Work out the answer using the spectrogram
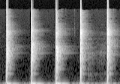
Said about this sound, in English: A tweet? That ain't enough. Let me give you some hand claps.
